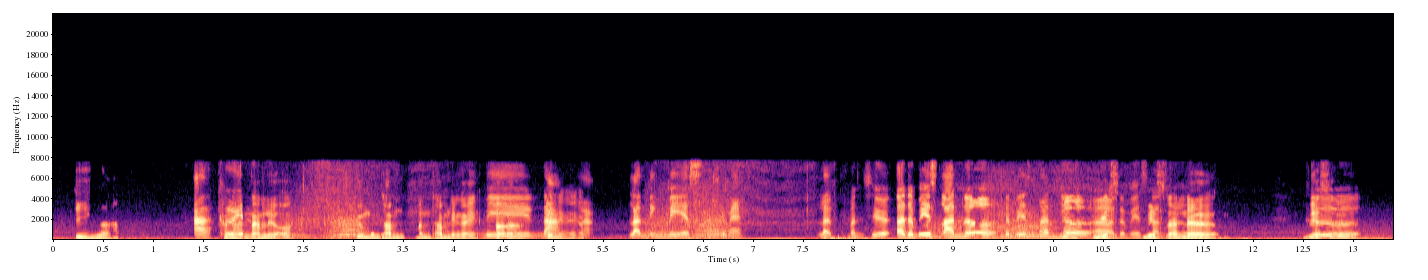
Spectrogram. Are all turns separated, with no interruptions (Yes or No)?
No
